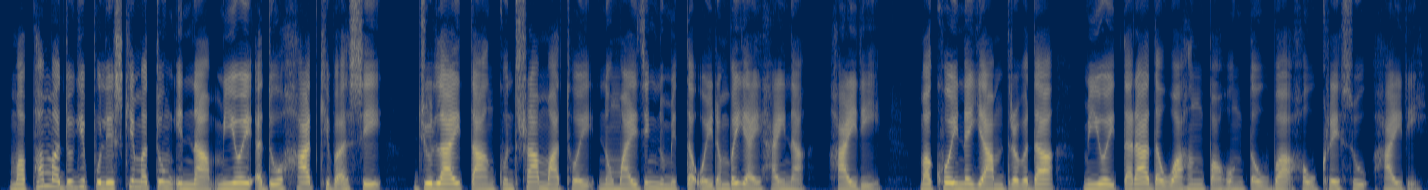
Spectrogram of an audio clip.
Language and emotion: Manipuri, neutral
